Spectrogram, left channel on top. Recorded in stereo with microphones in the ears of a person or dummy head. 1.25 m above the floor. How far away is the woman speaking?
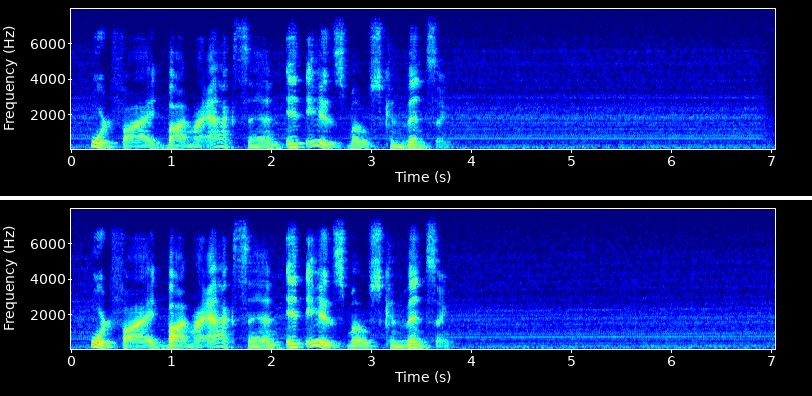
About 0.8 m.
